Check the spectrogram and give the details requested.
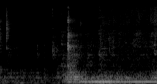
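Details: Washing machine after its scaled solenoid inlet valve was disassembled, washed and reassembled: a steady rush of water into the tub over a soft low hum as it fills normally, and the valve now closes properly.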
